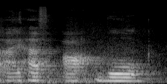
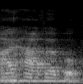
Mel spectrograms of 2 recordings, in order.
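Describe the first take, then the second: First: "a" in "I have a book" as a separate "aa"; slow imitation of learners stressing a long "A"; students' mispronunciation. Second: Said in the usual way. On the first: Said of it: "Mereka nggak bisa". (meniru pelafalan murid, "a" dibaca "aa" panjang) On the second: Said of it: "Misalkan saya bilang".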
